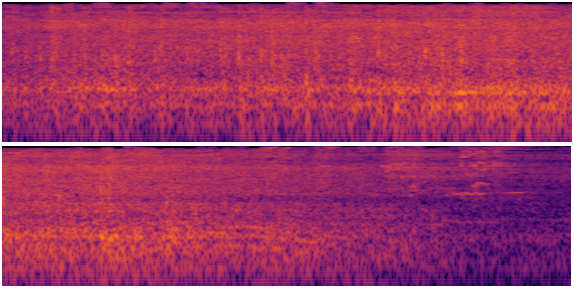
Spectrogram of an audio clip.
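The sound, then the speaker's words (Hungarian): A fast train rumbles and clatters along the tracks with a steady, dense roar, wheels squealing faintly, swelling slightly mid-way and easing off near the end, with no voices. “Itt kell felszállni a gyors vasútra.”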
